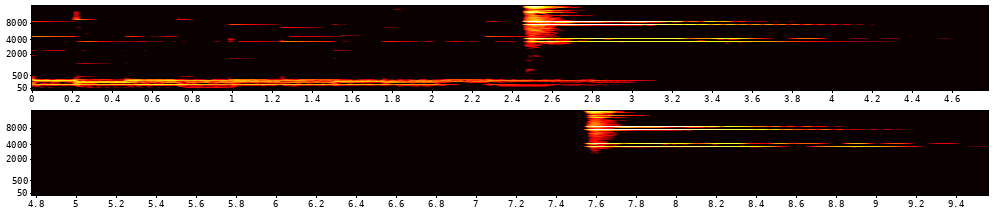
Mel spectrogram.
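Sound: meditation chimes ringing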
